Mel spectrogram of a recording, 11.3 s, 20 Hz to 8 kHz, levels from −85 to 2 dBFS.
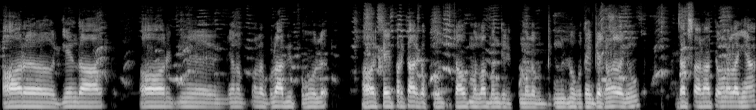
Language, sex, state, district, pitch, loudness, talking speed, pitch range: Garhwali, male, Uttarakhand, Uttarkashi, 120 Hz, -17 LUFS, 125 wpm, 115-125 Hz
